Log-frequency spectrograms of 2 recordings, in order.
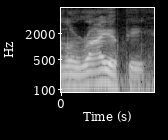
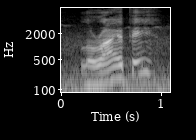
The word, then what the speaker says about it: Liriope: It's Liriope, not Liriope, although everyone in the South that I've heard says Liriope. Liriope is the correct, and it's coming back.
